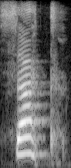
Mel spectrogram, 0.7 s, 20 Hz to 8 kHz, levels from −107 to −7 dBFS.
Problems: background sounds at intervals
